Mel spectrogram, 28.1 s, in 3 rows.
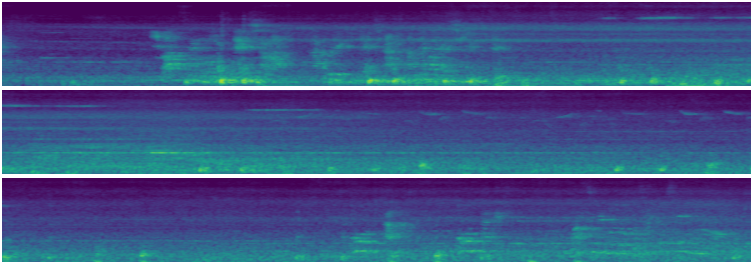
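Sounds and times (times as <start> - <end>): high-pitched wheel squeals: 7.5 - 14.1.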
